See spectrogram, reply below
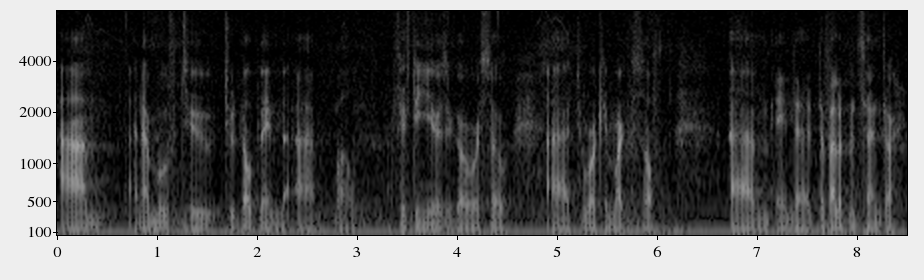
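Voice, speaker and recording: In a large conference hall with a long reverb tail and a little hiss or hum, a Dutch software developer presents a tech talk hesitantly, stumbling through fillers and restarts. His rumbling low voice is monotone, bright, and forceful, at a moderate pace.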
